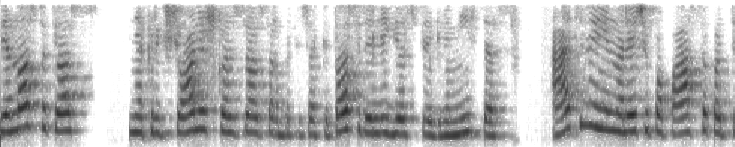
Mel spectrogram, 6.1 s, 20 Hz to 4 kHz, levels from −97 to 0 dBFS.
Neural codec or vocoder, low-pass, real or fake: none; 3.6 kHz; real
